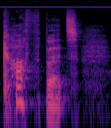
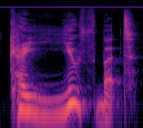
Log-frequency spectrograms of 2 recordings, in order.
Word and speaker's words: Cuthbert: It annoyed me when I found out, because I had been pronouncing his name in my mind as Cuthbert until Shimi, later on in the book, actually sounds it out and pronounce it as Cuthbert.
